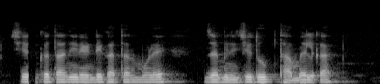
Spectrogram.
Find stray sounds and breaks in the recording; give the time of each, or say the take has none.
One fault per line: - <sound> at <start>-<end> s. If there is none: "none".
- dropout at 0.3-0.4 s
